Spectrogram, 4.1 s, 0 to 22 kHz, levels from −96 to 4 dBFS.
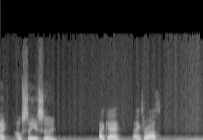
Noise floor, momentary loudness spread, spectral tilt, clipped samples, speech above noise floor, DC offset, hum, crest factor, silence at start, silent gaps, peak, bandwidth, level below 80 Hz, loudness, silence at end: -46 dBFS; 22 LU; -4.5 dB/octave; under 0.1%; 25 dB; under 0.1%; none; 16 dB; 0 s; none; -6 dBFS; 17 kHz; -48 dBFS; -22 LUFS; 0 s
